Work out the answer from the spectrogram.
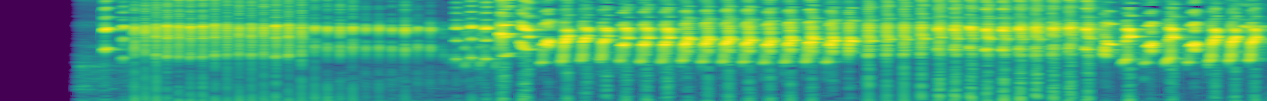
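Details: Lovebird of the fighter type giving a long ngekek song meant to stimulate other lovebirds to sing: rapid, rattling high chatter repeated about three times per second, shifting into a louder, denser buzzy trill midway.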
